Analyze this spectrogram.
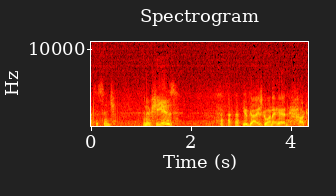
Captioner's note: chuckles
